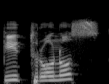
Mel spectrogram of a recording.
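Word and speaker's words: ⲑⲣⲟⲛⲟⲥ: In Coptic, there is no th. There is th, but it is pronounced as t. So Petronos, which means the throne, and the of Pef, his, O or Au, glory.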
